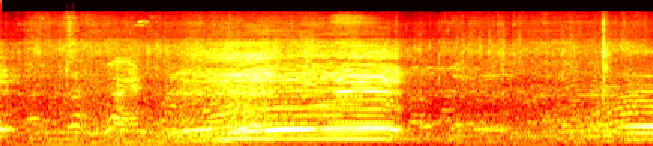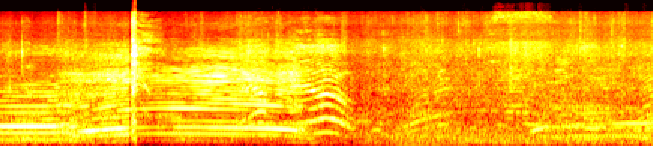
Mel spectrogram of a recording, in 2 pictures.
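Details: Cattle at a busy livestock market in Warujayeng, Nganjuk, East Java, offering breeding cows with calves: a run of drawn-out, rising and falling moos from several animals, with one sharp knock midway and crowd murmur behind.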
